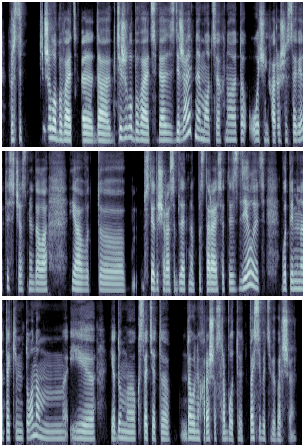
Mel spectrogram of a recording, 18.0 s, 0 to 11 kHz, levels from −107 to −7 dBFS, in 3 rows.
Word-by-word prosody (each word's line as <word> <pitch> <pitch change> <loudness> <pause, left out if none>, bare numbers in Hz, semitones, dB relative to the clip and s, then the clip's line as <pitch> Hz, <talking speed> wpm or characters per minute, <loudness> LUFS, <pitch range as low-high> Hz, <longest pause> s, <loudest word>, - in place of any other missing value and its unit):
Просто - - +2 0.3
тяжело 225 - +7
бывает 175 -2 +3
себя 160 -2 +2
да, 155 -1 +2
тяжело 230 +1 +4
бывает 175 -4 +2
себя 170 -1 +3
сдержать 180 - +2
на 225 -4 -1
эмоциях, 165 -3 -4
но 180 -1 -5
это 180 0 -6
очень 175 -1 -1
хороший 160 +2 0
совет 170 +5 -1
ты - - -10
сейчас 160 -5 -2
мне 160 - -10
дала. 155 -1 0 0.4
Я 155 -4 0
вот, 150 -1 -12 0.2
э, 145 -2 -5 0.4
в - - -4
следующий 170 -2 +4
раз 155 0 +4
обязательно 160 -2 -6
постараюсь 155 -1 +1
это 160 0 -8
сделать 195 - 0 0.3
вот 175 +1 -5
именно 175 0 -3
таким 165 +1 -5
тоном. 160 -5 -6
И 160 -3 -4 0.3
я 160 - -2
думаю, 155 -2 -5
кстати, 155 0 +1
это 145 -1 -6 0.2
довольно 165 -2 -3
хорошо 155 -1 +4
сработает. 145 -2 -5
Спасибо 165 -2 +4
тебе 130 -2 -7
большое. 135 +5 +2
165 Hz, 150 wpm, -25 LUFS, 155-175 Hz, 0.4 s, тяжело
